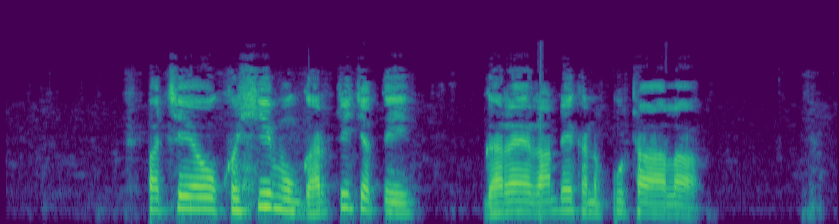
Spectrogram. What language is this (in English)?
Od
